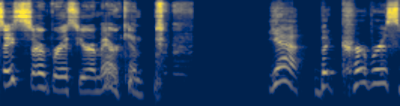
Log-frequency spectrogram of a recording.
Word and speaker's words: Cerberus: so it's technically pronounced Kerberos? I don't even know the Kerberos. He's actually Starkey. what? It's Being from a nerd again. it's from a Greek. It's a Greek root. Just say Cerberus.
